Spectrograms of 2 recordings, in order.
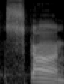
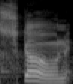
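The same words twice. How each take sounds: First: Scone said the Belfast way, rhyming with gone; right pronunciation. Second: Scone said the American way, rhyming with bone, slowly; wrong pronunciation. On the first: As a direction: say scone with a short o, as the correct version. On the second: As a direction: say scone with a long o, as the wrong version. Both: Shown as a demonstration. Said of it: "it's not scone, it's scone".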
